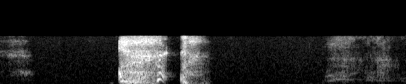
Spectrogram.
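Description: Someone clears their throat close to the microphone in two loud, harsh bursts one after the other, with only faint, quiet sounds before and after.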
